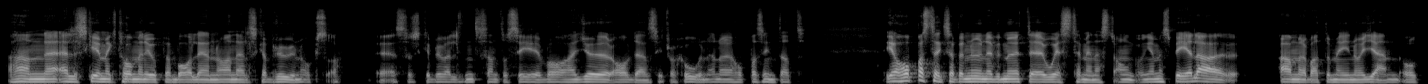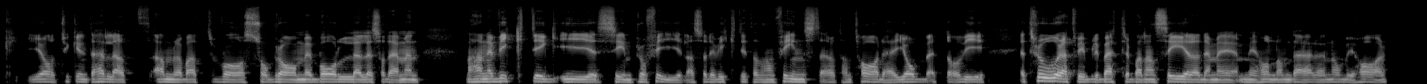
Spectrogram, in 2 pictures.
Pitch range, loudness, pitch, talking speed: 110-120 Hz, -29 LUFS, 115 Hz, 220 wpm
